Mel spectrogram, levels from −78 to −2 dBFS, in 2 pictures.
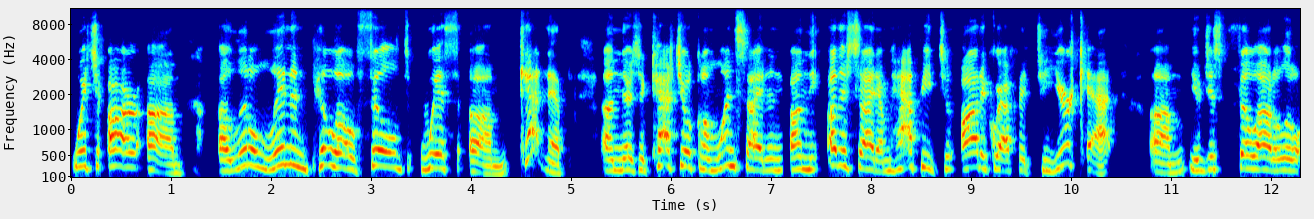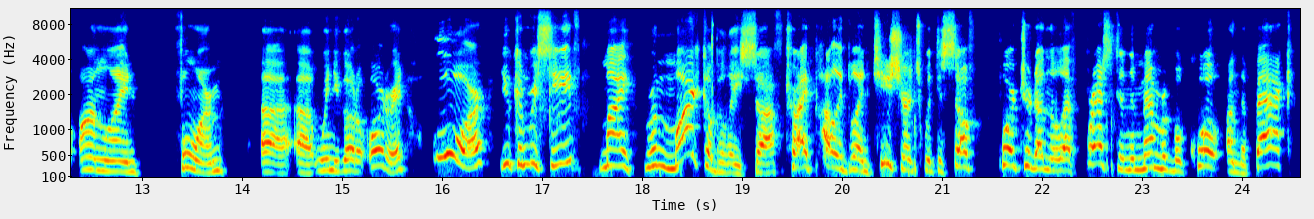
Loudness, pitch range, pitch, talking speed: -20 LUFS, 215-300 Hz, 255 Hz, 180 wpm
